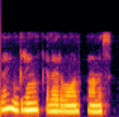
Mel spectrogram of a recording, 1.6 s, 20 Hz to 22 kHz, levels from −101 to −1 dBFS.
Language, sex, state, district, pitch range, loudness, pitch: Kannada, female, Karnataka, Bangalore, 165-205 Hz, -11 LUFS, 175 Hz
